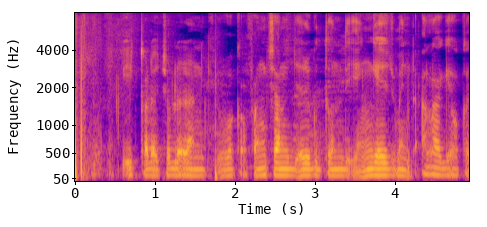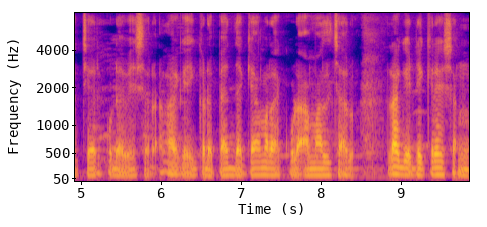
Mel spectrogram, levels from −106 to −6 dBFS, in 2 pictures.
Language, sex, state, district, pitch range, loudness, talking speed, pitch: Telugu, male, Andhra Pradesh, Sri Satya Sai, 110-115 Hz, -26 LUFS, 120 wpm, 115 Hz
